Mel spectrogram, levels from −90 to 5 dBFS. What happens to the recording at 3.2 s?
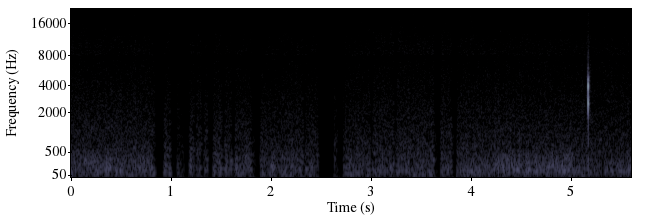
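At 3.2 s you're near the tail of a run of repeated packet loss (robotic sound) that lasts from about 2.32 to 3.27 s. Packets went missing six times in that stretch, the longest hole around 153 ms, and each gap got papered over by stretching out the last bit of sound. With roughly 30% of the stretch patched like that, the speech comes out choppy, with chunks dropped.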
